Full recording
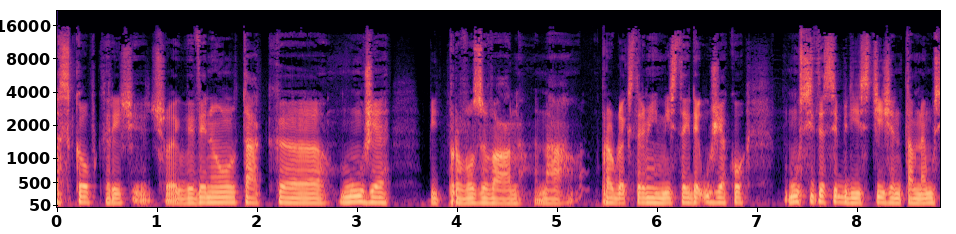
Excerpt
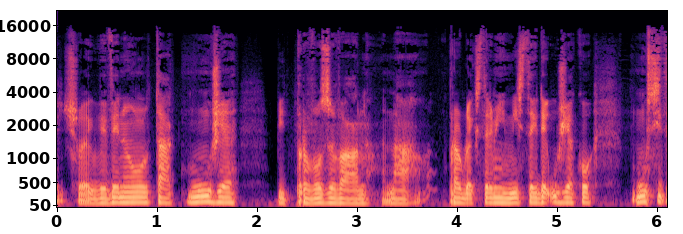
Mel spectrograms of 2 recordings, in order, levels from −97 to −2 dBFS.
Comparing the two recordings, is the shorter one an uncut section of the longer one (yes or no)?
no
